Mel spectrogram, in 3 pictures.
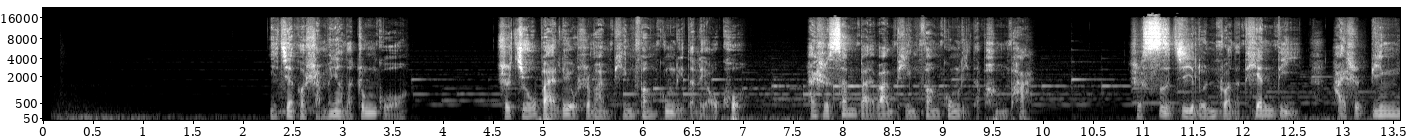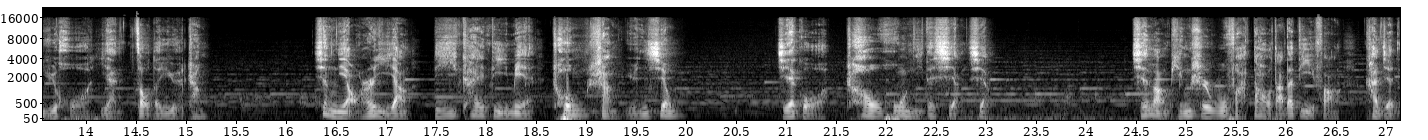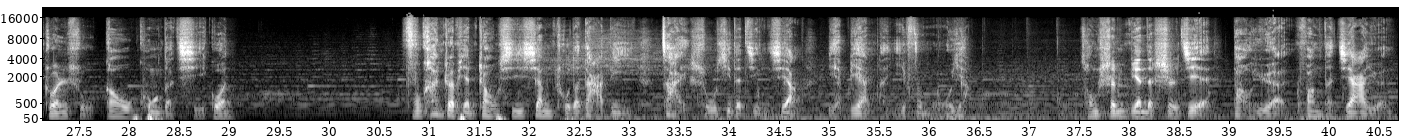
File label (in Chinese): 航拍中国纪录片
